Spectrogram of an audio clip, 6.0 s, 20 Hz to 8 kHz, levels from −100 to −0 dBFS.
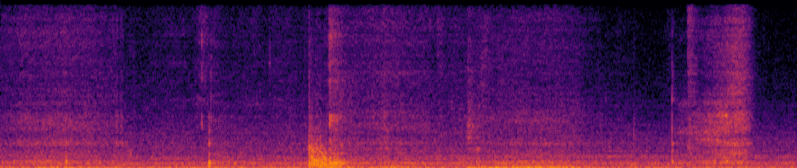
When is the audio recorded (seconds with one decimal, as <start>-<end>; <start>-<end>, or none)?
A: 0.0-0.9; 3.6-6.0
